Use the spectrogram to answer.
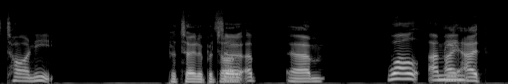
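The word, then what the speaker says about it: Tahnee: They're doing hardline, Tarnay or Tarni. Why do I think it's? I mean, I don't even say it correctly, and everyone else says Tarni.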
